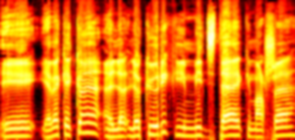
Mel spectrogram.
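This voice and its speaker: Recorded very cleanly against a silent background with a dry, close sound and no echo, a man in an Acadian accent speaks very slowly at a fairly high pitch with ordinary pitch variation. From Acadia (New Brunswick, Madawaska). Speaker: testimony speaker at church breakfast. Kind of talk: testimony. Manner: hesitant, many fillers.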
